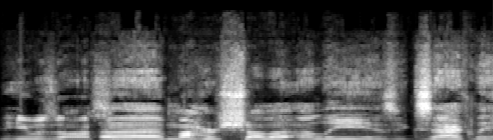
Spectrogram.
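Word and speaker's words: Mahershala Ali: Although u Maher Mahersala Ali I think is how you say it. He was awesome. Uh, Maharshala Ali is exactly how you say it.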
